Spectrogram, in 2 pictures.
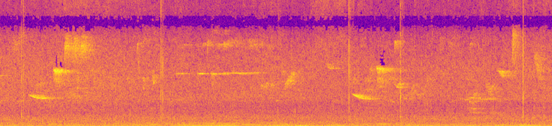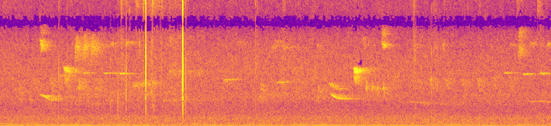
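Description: Wild birds calling outdoors over a steady low hum: a short falling chirp comes back about every five or six seconds, among other brief high chirps. Two sharp clicks sound close together near the middle.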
